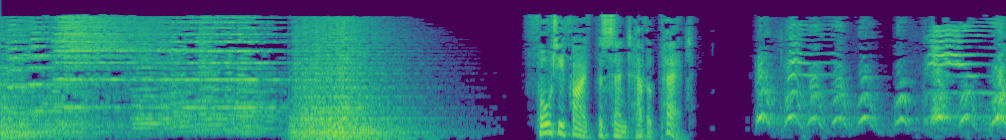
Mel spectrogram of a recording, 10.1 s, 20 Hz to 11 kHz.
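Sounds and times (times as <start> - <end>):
dog barking: 7.5 - 10.0.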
